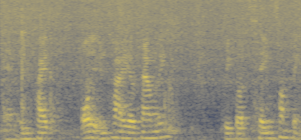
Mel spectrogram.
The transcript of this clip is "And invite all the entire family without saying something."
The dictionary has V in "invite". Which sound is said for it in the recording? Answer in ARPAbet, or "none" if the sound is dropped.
F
